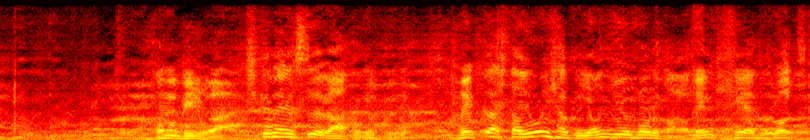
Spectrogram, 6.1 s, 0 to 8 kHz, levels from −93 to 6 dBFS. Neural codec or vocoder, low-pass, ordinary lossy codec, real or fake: codec, 16 kHz, 2 kbps, FreqCodec, larger model; none; none; fake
